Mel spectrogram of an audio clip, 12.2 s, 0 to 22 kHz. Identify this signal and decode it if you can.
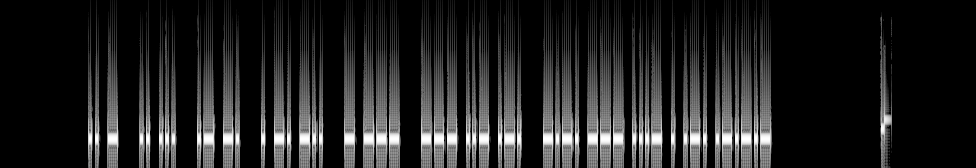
Morse code, heard as a keyed tone, about 30 wpm, 700 Hz. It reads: IT IS AN END TO OUR COVER.
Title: Sentences from Top 1000 Words - Review Part 1 - 30wpm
